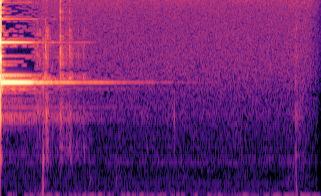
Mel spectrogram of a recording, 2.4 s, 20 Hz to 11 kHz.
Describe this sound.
MUSIC BOX E 3
16th In chromatic order.
music-box, chimes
